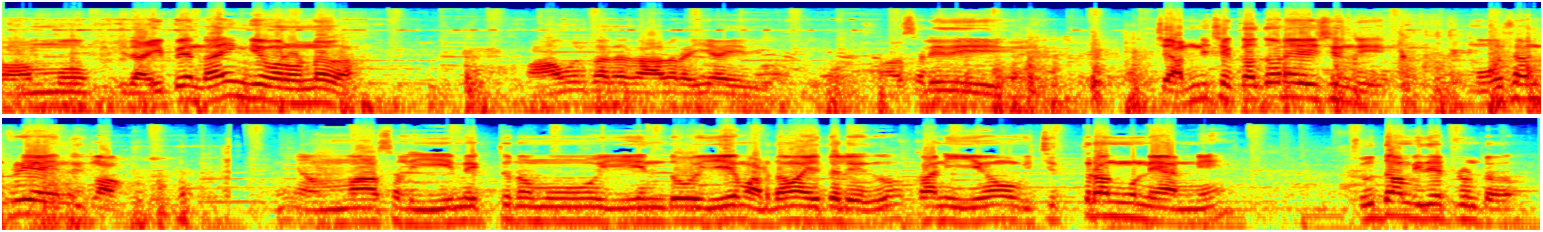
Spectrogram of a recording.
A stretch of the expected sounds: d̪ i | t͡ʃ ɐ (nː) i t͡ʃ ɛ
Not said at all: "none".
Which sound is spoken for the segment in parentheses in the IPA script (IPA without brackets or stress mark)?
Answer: nː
